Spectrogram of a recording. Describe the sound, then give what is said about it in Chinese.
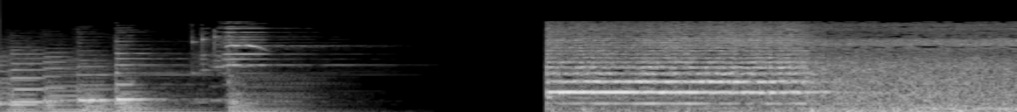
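A passing train blares a loud, sustained horn over a rushing, rumbling roar that starts abruptly after a short silence and holds steady to the end. “火车呼啸而过”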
